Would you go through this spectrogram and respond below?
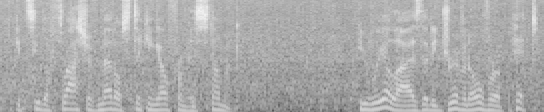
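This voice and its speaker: A man's voice: fairly high pitch, noisy background. A man narrating a scripted horror audio drama in a dramatic storytelling style. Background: storm rain sound effects and music.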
